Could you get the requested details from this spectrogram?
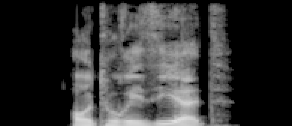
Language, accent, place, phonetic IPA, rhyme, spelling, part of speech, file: German, Germany, Berlin, [aʊ̯toʁiˈziːɐ̯t], -iːɐ̯t, autorisiert, adjective / verb, De-autorisiert.ogg
- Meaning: 1. past participle of autorisieren 2. inflection of autorisieren: third-person singular present 3. inflection of autorisieren: second-person plural present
